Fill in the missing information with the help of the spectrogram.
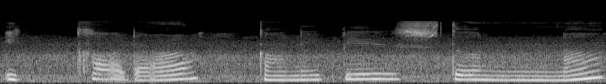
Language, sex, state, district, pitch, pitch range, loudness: Telugu, female, Andhra Pradesh, Sri Satya Sai, 220 Hz, 200-245 Hz, -14 LUFS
